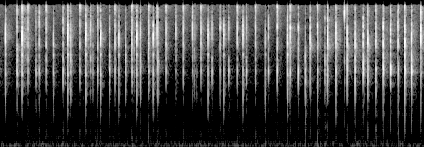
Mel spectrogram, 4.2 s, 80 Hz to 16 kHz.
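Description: Paper clip nails tap on the white plastic bottom dial of a plastic deodorant stick, then on its side. About 36 quick, crisp clicks rattle out in an uneven rhythm. They are bright and dry, with almost no low end and no ring after each tap.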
